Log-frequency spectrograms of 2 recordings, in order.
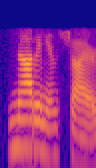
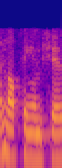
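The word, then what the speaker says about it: Nottinghamshire: I wasn't exactly sure how to pronounce naam Shire did I pronounce that correctly yes that's correct Notting yes um that's how my friends pronounced it so yeah Nottingham sure that's that's correct okay so uh what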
